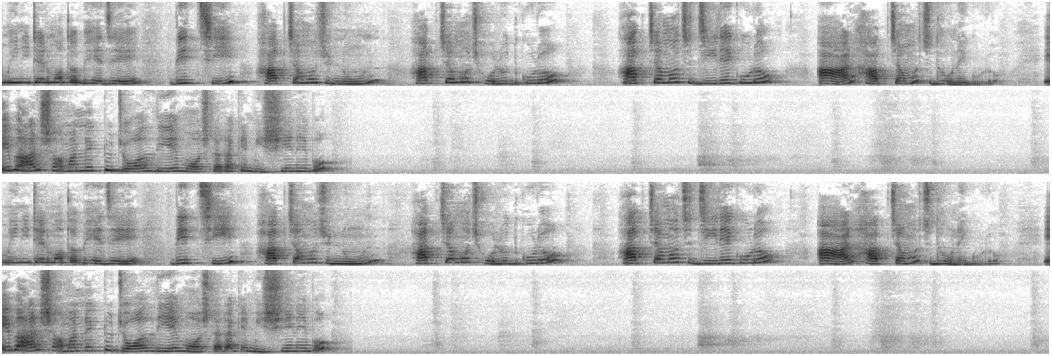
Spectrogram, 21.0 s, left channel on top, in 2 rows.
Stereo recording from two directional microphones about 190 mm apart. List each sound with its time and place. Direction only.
0.0 s a woman's voice: 30° left (ahead or behind)
10.6 s a woman's voice: 35° left (ahead or behind)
